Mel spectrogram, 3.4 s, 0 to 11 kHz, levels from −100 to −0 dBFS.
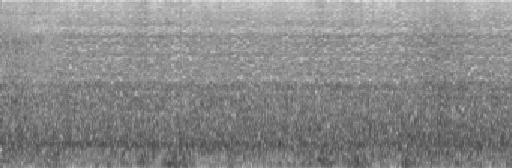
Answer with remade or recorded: remade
